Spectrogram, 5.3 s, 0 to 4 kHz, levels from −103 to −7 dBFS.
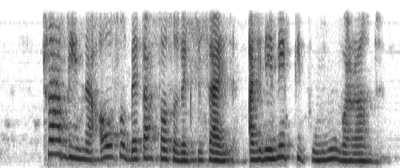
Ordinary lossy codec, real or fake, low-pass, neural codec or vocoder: none; fake; 3.6 kHz; vocoder, 22.05 kHz, 80 mel bands, HiFi-GAN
